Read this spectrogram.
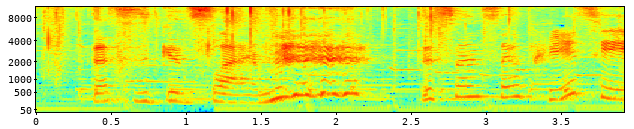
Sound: laughing

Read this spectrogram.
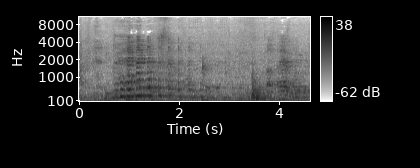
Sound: student laughs

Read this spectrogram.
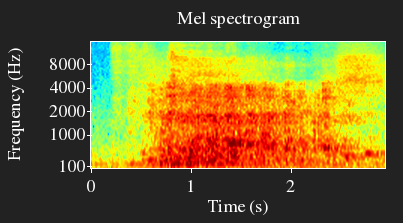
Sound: laughter

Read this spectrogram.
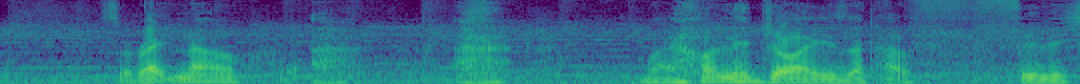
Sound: laughter

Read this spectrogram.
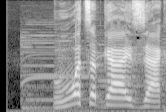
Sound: voiceover

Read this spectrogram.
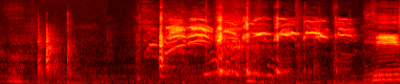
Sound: laughing

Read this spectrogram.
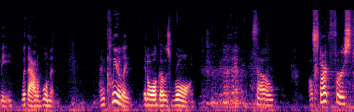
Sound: laughter

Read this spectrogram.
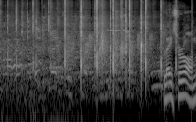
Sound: people applauding

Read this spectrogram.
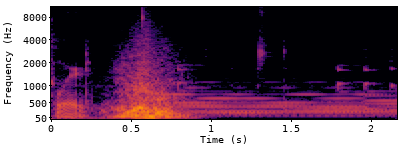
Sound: gentle music; whooshing

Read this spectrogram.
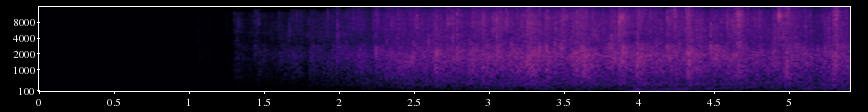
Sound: applause

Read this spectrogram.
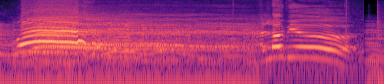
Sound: all cheering

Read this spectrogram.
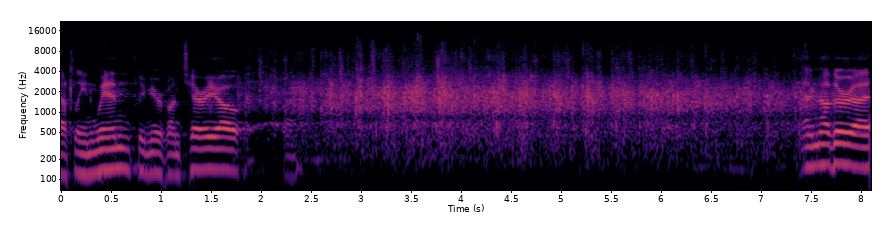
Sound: applause

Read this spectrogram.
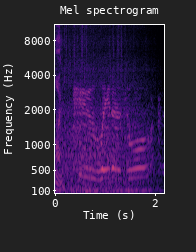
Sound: radio chattering

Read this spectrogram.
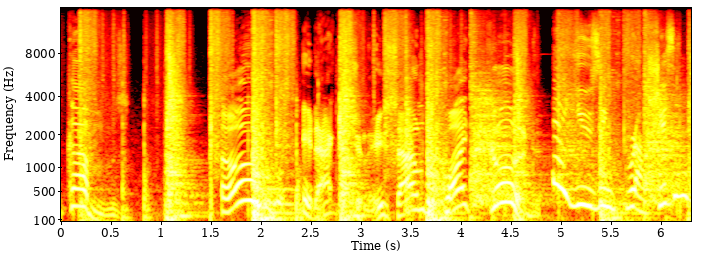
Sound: rhythmic clanging

